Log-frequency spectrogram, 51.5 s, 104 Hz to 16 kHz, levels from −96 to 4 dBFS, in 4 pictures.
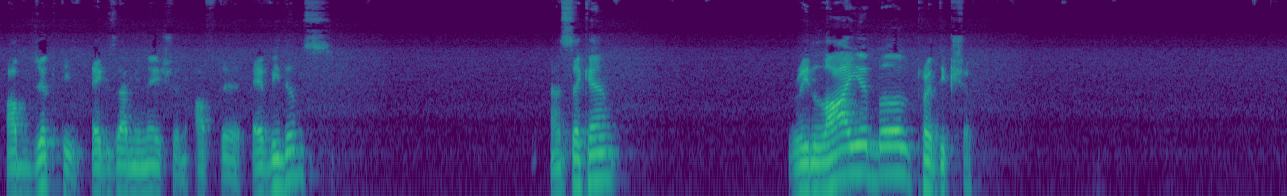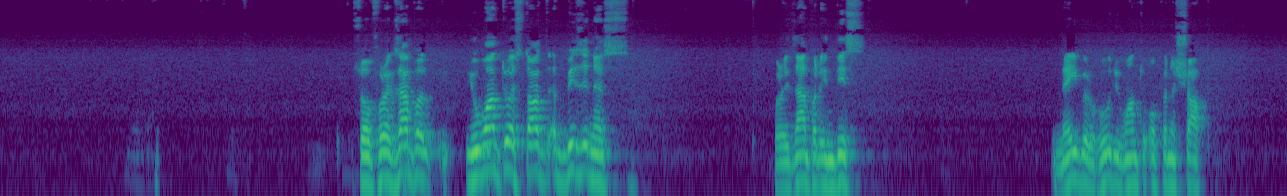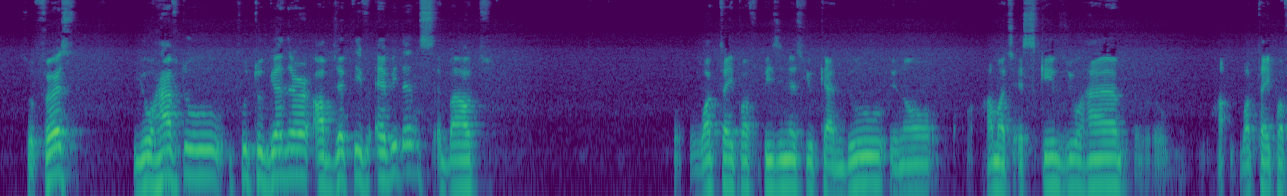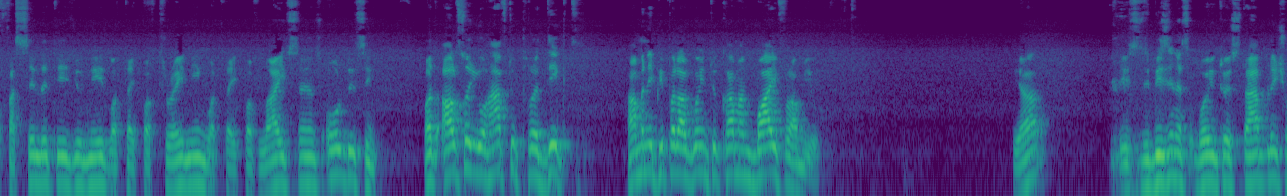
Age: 50-69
